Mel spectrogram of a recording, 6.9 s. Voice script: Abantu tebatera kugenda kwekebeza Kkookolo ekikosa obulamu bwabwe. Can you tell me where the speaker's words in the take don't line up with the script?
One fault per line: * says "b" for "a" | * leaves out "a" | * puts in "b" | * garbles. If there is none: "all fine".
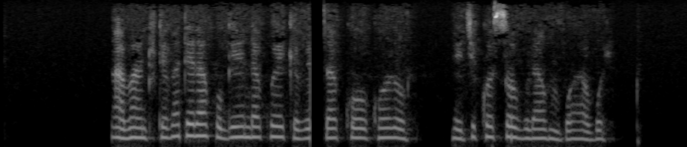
all fine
